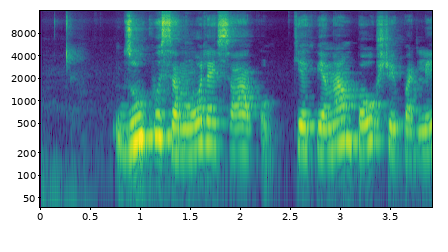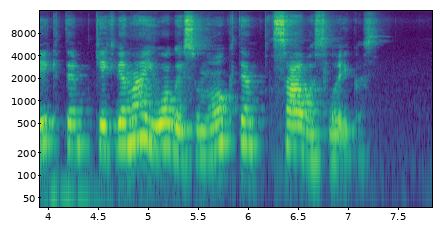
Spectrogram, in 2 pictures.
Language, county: Lithuanian, Marijampolė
